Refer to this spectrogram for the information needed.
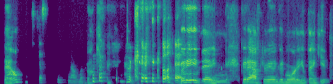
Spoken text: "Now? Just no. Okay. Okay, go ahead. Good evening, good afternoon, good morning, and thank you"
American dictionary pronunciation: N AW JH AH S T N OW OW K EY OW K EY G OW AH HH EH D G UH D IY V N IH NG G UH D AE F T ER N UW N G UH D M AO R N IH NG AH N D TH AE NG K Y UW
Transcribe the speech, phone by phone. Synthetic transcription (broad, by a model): N AW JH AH S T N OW OW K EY OW K EY G OW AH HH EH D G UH D IY V N IH NG G UH D AE F T ER N UW N G UH D M AO R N IH NG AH N TH AE NG K Y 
